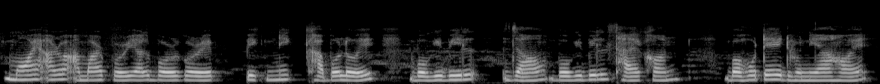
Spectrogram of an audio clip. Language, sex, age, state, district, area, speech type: Assamese, female, 18-30, Assam, Dibrugarh, rural, spontaneous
